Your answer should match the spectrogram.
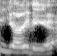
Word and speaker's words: yoni: I'm like, what's a yoni?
